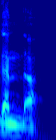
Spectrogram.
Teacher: यहां पर अपन आधा ना का उच्चारण करेंगे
